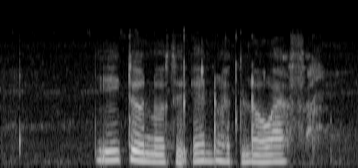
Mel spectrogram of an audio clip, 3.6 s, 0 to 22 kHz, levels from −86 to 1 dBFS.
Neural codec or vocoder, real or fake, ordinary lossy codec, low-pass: vocoder, 22.05 kHz, 80 mel bands, HiFi-GAN; fake; none; none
